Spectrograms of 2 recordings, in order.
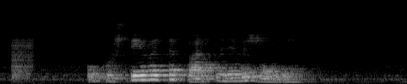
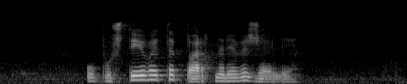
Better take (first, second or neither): second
